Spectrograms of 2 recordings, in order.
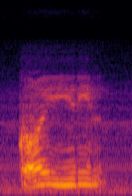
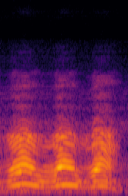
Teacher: Tidak boleh ada syiddah, ya. Tidak boleh ada syiddah. Dia murni sifatnya itu rikhwah, lembek.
